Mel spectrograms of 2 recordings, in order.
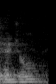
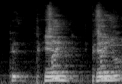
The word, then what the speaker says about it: pendulum: How do you say pendulum? Pendulum. Pendulum. You throw a J type sound in there, too, don't you?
